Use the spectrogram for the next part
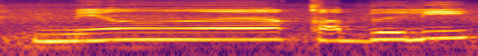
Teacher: نون ساکن کے بعد قاف آیا ہے حروف قلقلہ میں سے، حروف اخفا میں سے، تو نون ساکن کو ہم چھپا کے پڑھیں گے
